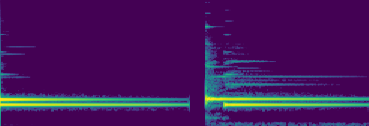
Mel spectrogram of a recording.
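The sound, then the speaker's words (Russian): A doorbell rings at a front door in two long, clear electronic chime tones with a brief gap between them. The second tone starts with a sharp click, and both ring steadily with no voices. “Раздался звонок.”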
